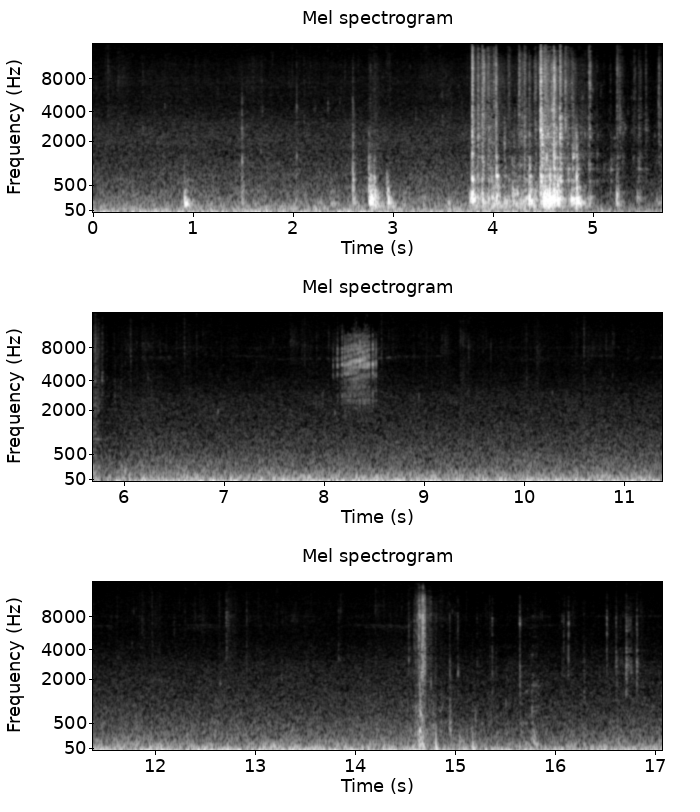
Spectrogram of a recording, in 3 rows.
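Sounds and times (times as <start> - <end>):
water noise: 0.0 - 17.0
knocks and rattles in wooden boat: 0.8 - 1.6, 2.3 - 5.8.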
